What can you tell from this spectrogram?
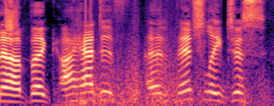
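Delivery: normal talking voice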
